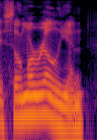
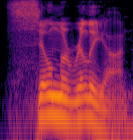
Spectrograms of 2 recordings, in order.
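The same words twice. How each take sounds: First: Silmarillion ending like "million"; wrong pronunciation. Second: Silmarillion slow and higher, ending "ee-on"; correct pronunciation. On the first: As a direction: Silmarillion with a short "-yun" ending. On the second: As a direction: stretch Silmarillion out to a clear final "-on". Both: Shown as a demonstration. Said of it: "We don't say Silmarillion".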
